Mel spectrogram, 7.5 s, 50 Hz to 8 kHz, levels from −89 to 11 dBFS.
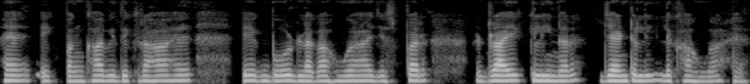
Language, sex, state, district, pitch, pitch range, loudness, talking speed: Hindi, female, Uttar Pradesh, Jalaun, 180 Hz, 175-185 Hz, -20 LUFS, 160 wpm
